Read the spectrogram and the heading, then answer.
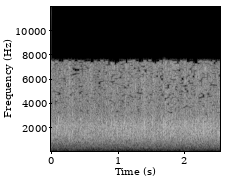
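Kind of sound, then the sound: crowd, applause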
